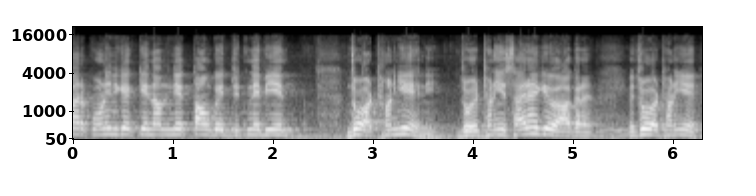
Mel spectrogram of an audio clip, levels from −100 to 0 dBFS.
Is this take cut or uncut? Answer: uncut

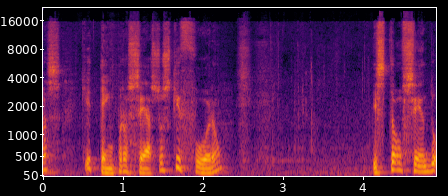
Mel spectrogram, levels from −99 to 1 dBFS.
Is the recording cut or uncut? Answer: uncut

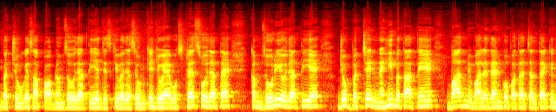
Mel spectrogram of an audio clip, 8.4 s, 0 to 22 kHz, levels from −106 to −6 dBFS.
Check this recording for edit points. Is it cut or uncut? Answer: uncut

